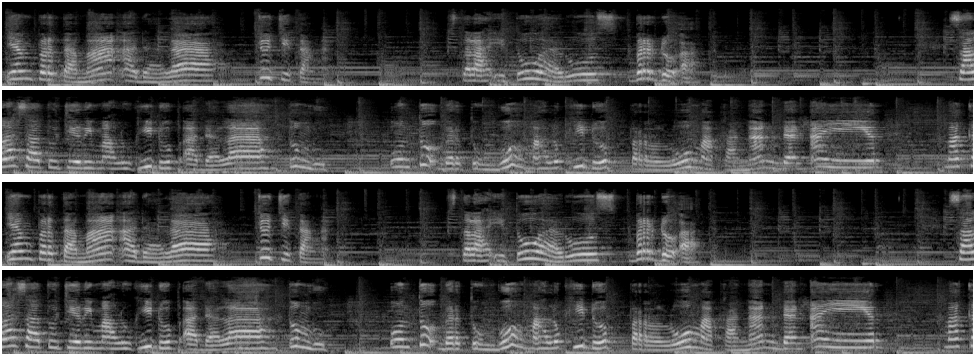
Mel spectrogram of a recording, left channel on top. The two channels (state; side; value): normal; both; correlation 0.51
